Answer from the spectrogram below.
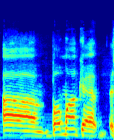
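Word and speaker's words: Baux Monk: Bowmunk. So it's BAUXMONK. That's how you say it, all one word.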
